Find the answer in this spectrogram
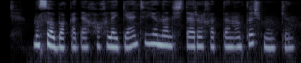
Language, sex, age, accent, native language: Uzbek, female, 19-29, Toshkent shahri, Uzbek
